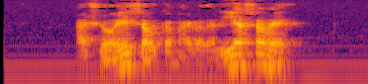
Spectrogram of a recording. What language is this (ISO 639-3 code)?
cat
